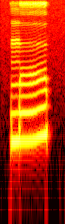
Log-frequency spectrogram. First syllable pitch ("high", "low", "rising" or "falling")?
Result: rising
